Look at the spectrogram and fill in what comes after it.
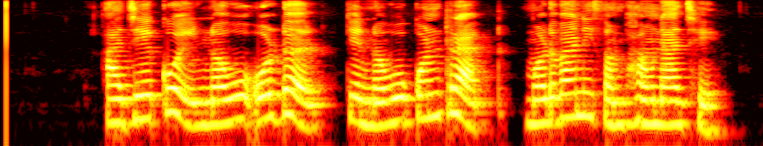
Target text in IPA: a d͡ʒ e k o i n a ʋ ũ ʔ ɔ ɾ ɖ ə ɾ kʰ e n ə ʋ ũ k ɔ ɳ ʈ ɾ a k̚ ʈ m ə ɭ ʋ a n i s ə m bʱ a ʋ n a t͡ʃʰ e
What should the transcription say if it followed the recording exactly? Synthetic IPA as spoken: a d͡ʒ e k o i n ə ʋ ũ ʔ ɔ ɾ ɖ ə ɾ k e n ə ʋ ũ k ɔ ɳ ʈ ɾ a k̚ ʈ m ə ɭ ʋ a n i s ə m bʱ a ʋ n a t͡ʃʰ e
